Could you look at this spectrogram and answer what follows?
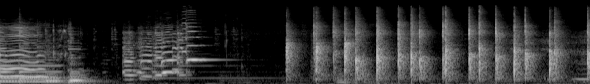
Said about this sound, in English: I wish there were more than two of us applauding right now. That was just and the crowd goes wild. Well, 100% of the crowd went wild.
